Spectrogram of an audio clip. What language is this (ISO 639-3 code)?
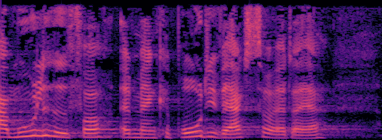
dan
